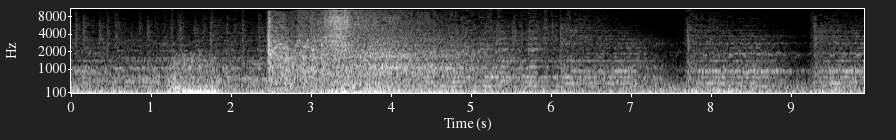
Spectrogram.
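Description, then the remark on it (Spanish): A car engine starts up and runs steadily, its loud rumbling drone swelling briefly as it revs, with a dense mechanical hum continuing throughout and no voices. “Luego, subió a su auto.”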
